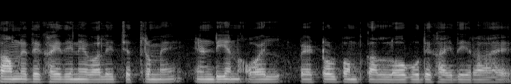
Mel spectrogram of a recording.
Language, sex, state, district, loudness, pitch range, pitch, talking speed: Hindi, male, Uttar Pradesh, Hamirpur, -23 LUFS, 115-120 Hz, 120 Hz, 185 wpm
